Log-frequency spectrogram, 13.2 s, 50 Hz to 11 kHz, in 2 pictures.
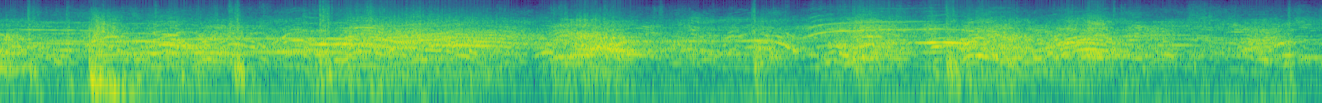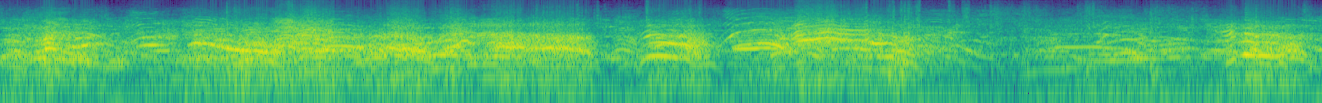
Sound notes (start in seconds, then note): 2.4 Hundra roaring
